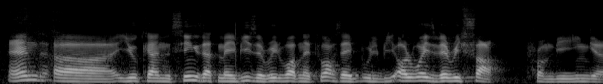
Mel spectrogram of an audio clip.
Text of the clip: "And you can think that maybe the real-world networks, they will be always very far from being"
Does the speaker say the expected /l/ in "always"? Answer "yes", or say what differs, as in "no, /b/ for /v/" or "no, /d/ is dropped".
yes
